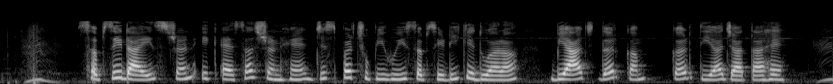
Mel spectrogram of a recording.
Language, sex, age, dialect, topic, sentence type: Hindi, female, 18-24, Hindustani Malvi Khadi Boli, banking, statement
